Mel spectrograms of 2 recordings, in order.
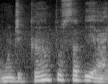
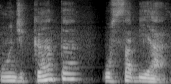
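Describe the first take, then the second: First: The words run together without pauses. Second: The words are separated by small pauses.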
